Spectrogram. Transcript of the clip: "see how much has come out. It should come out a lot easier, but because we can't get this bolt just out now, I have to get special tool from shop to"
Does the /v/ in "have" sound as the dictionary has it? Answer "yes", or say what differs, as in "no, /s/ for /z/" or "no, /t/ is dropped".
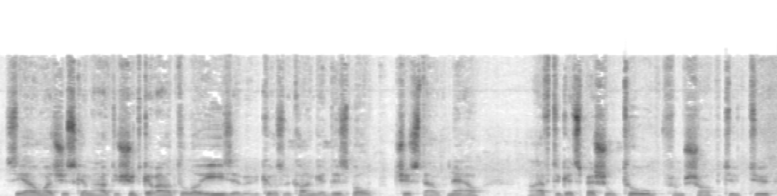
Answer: no, /f/ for /v/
